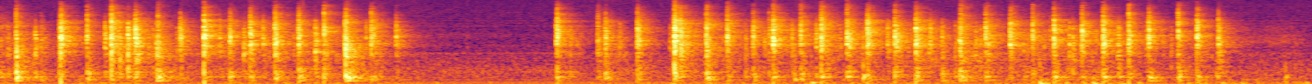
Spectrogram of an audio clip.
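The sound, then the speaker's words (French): Rapid clicking of keys on a computer keyboard, two quick bursts separated by a short pause, fairly quiet with no voices. “Il tape sur son ordinateur.”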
